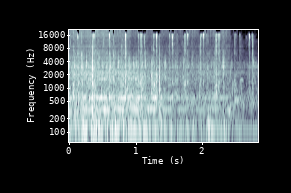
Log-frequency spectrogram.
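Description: A sewing machine backstitches a few stitches on quilt binding, giving a fast, rhythmic mechanical whir and ticking needle pattern, fairly quiet and steady, with faint room noise.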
